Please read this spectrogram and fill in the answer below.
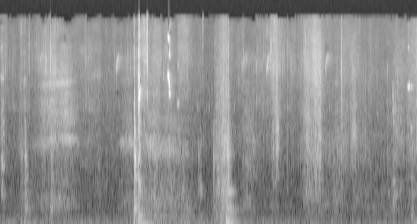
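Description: Crawl-space access panel in a brick foundation being unlatched and pulled open by hand: two sharp knocks, about a second and a half and two and a quarter seconds in, with light scraping and rustling between.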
